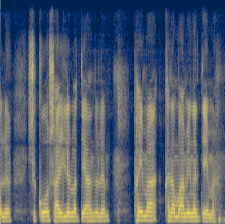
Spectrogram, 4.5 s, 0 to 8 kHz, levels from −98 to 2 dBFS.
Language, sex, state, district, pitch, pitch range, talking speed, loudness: Wancho, male, Arunachal Pradesh, Longding, 140 Hz, 135-145 Hz, 200 wpm, -14 LUFS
